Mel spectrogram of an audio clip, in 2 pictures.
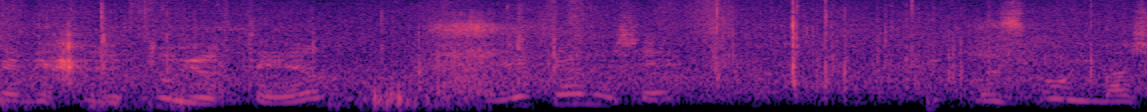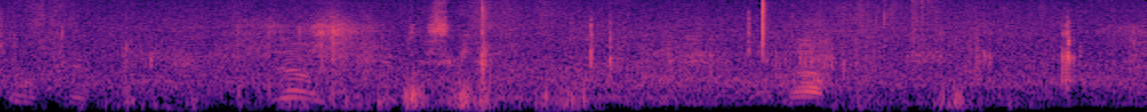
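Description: An elderly man speaks calmly outdoors, close by.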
